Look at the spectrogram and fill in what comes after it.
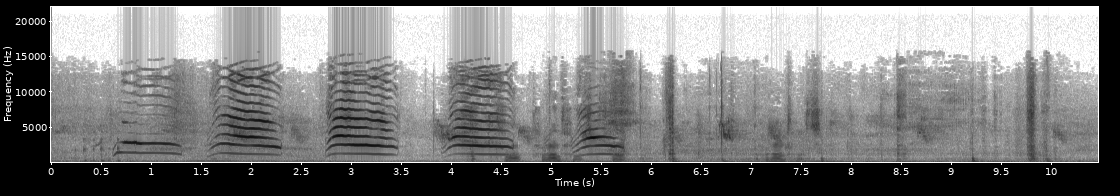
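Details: Kitten among Moroccan street cats calling for its mother as she searches for food; a series of five loud, high arched meows about once a second, then quieter clicks, rustling and faint talk.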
